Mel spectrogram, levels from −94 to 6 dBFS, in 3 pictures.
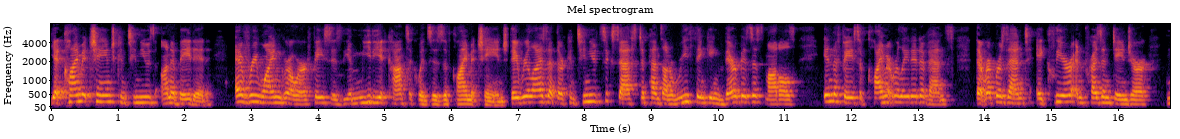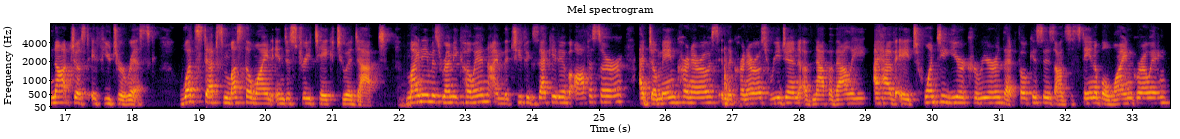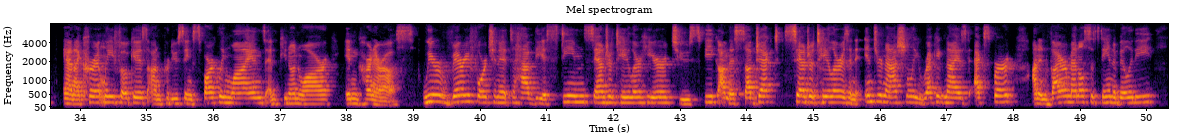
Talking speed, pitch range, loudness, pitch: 150 wpm, 170-210 Hz, -19 LUFS, 190 Hz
